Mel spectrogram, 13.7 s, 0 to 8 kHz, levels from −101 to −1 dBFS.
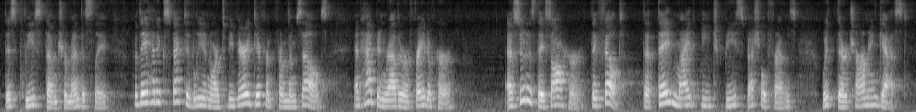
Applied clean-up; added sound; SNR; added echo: none; none; none; reverberation time 0.5 s.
